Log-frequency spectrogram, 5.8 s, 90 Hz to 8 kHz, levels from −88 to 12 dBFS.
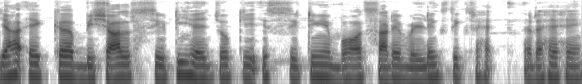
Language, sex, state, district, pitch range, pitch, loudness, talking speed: Hindi, male, Jharkhand, Sahebganj, 120-130 Hz, 125 Hz, -21 LUFS, 175 wpm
